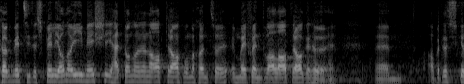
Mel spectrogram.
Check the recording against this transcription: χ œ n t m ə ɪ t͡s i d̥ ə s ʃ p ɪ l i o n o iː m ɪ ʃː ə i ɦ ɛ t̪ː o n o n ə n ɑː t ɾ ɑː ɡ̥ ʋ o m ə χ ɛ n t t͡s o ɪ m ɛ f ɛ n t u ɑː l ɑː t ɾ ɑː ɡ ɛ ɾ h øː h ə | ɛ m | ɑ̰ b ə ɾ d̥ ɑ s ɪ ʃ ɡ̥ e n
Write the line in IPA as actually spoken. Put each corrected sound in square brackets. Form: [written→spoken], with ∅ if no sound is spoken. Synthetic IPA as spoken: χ œ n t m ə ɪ t͡s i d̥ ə s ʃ p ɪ l i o n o iː m ɪ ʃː ə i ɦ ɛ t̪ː o n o n ə n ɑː t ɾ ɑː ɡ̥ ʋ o m ə χ [ɛ→œ] n t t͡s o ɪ m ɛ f ɛ n t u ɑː l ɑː t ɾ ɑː ɡ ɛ ɾ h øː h ə | ɛ m | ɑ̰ b ə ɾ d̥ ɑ s ɪ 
